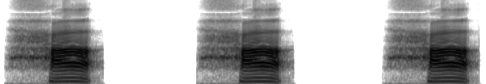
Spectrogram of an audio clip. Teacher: ہا کی ادائیگی میں زبان کی جڑ کو حلق کی طرف مضبوطی سے دباتے ہوئے باریک اور رگڑ کھاتی سانس میں پڑھیں، یعنی ہا ہا ہا۔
